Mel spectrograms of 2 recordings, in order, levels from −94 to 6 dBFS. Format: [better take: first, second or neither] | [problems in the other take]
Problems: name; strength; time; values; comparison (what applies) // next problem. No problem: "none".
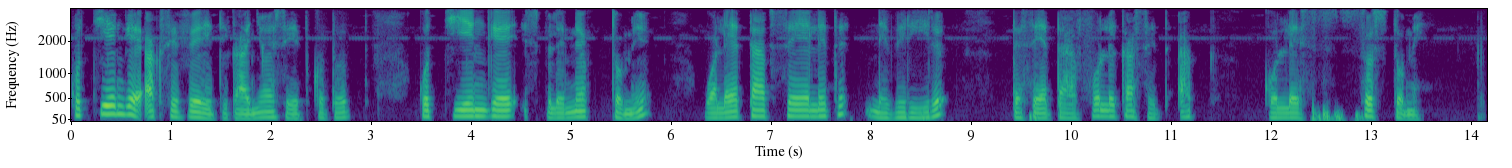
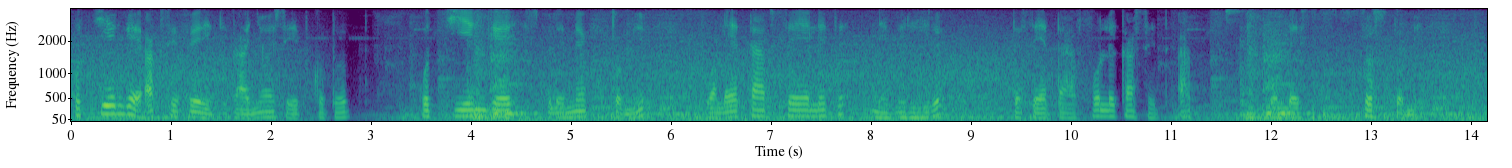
first | background sound (Sliding door); 3 dB below the speech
